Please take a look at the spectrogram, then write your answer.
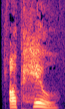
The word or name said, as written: uphill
